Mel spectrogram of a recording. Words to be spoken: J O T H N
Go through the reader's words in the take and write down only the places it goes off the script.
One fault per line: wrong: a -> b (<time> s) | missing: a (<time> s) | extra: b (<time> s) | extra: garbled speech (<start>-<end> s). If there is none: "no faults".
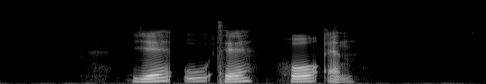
no faults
